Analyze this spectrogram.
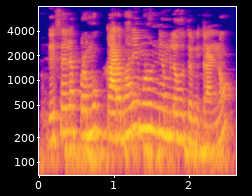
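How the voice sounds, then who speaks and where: A man's voice: high voice, animated, quick pace, a bit bright. A man with a Maharashtrian accent explaining exam questions like a classroom coach, repeating key points emphatically and often checking that students follow. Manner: repetitive, emphatic, frequently checking understanding with questions.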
